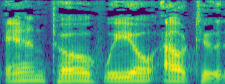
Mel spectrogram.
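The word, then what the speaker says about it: Anto huio autu (ἐν τῷ υἱῷ αὐτοῦ): En to huio auto. And that's E-N-T. This is the dative case of the article, T long O. And then H-U-I long O. And then A-U-T-O-U. Anto huio autu.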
